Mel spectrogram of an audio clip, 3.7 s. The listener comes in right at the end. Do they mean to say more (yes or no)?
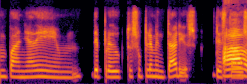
yes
